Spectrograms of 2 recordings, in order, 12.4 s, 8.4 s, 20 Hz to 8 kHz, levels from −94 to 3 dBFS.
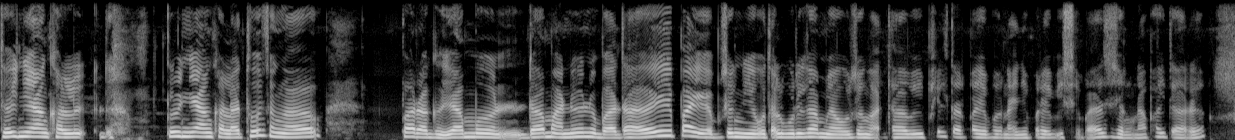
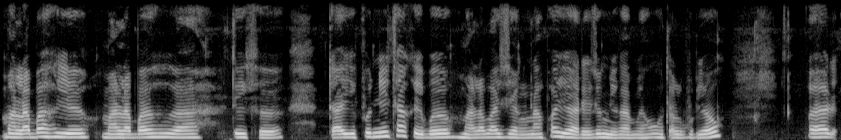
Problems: constant background noise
